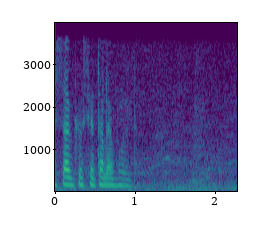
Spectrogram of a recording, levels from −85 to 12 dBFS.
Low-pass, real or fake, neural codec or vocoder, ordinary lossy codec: 3.6 kHz; real; none; none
